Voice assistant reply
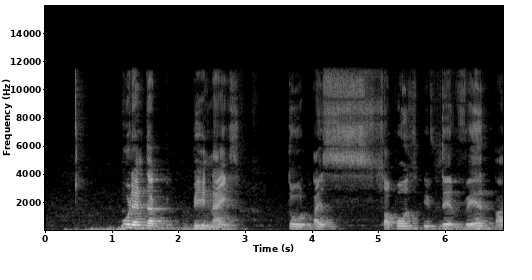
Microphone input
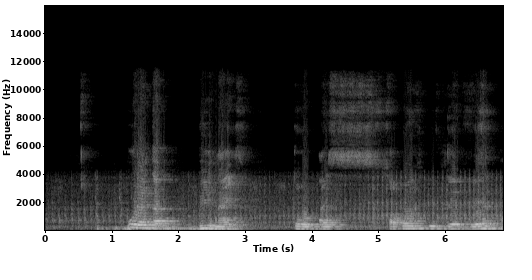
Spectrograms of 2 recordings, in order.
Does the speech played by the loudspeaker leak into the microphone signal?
Yes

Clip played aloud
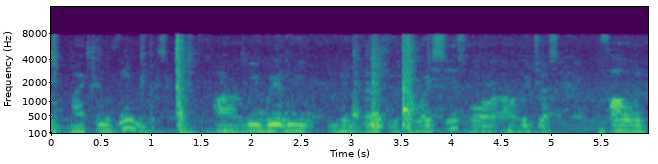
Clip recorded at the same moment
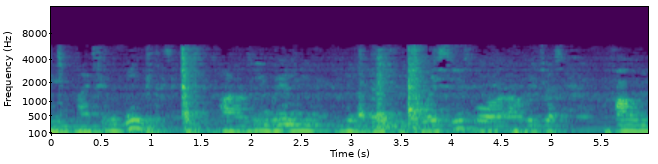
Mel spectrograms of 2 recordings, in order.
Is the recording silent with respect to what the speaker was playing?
No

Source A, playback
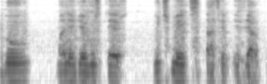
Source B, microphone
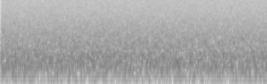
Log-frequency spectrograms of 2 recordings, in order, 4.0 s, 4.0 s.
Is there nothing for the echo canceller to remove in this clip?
Yes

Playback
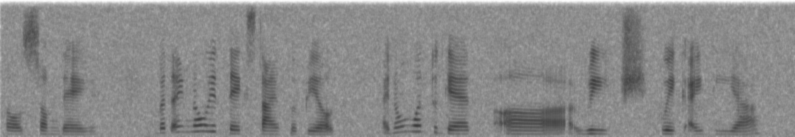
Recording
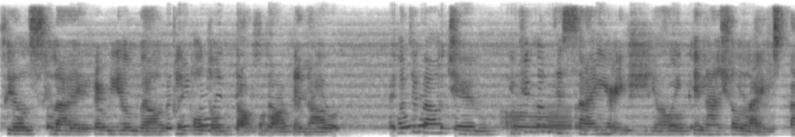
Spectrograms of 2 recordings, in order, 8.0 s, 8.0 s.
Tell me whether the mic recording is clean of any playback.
No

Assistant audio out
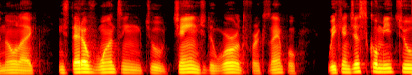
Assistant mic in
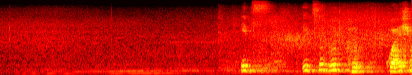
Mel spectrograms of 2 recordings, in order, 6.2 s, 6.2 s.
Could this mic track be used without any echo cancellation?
Yes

